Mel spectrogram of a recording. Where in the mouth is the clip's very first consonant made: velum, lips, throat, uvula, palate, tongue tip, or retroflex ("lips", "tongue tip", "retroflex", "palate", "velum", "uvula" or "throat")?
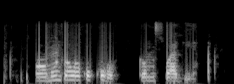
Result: lips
